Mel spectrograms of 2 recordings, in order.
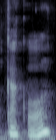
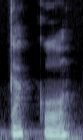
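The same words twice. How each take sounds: First: There is no short stop after 'ga'. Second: There is a short stop after 'ga'. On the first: The speaker calls it wrong. "So this is wrong" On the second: The speaker calls it right. "there's a little stop after ga and ko"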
